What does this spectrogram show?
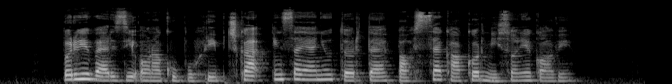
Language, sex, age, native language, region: Slovenian, female, 18-29, Slovenian, Savinja region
